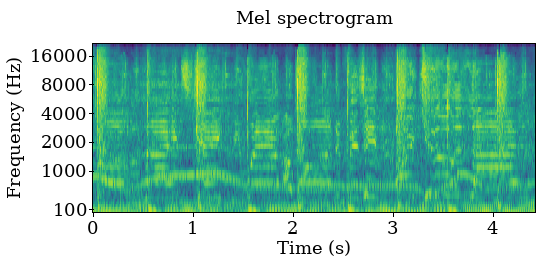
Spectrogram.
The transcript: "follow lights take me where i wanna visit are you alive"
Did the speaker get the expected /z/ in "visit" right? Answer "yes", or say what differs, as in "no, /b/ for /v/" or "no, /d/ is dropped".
yes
